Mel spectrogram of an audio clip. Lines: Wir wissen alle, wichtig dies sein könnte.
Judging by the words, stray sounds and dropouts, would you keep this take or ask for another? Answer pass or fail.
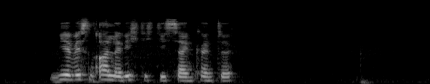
pass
